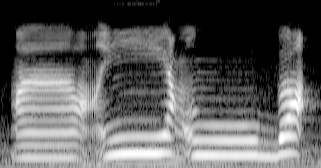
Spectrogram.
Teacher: Berikutnya a. Huruf a keluar dari tengah tenggorokan kita sama dengan cara kita melafalkan huruf h.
